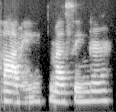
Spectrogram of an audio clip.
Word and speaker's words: Chanie Messinger: It's Dr. Chanie Messinger.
